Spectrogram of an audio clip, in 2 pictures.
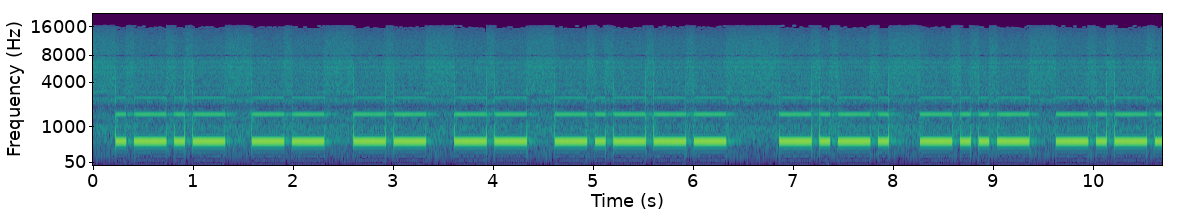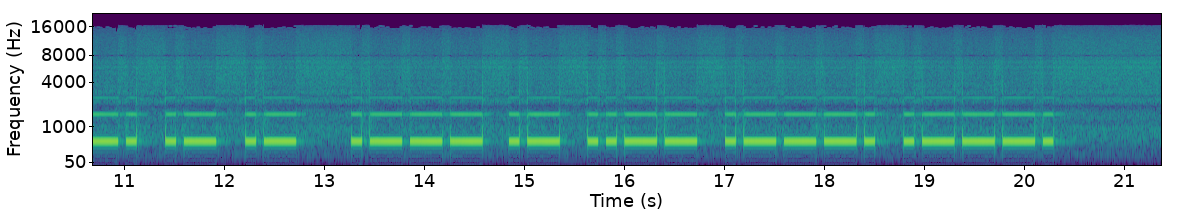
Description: Morse code (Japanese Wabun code), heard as a keyed tone, hand-sent with a paddle, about 13 wpm, 520 Hz, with room echo. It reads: ロヨヨヨエ ニマルイイ ヲイノセセ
